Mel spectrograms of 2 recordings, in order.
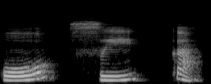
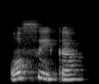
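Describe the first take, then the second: First: "О-си-ка" in three very slow, separate syllables; syllabified. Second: Said in the usual way. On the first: Shown as a demonstration. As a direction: tap out "О-си-ка" syllable by syllable.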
